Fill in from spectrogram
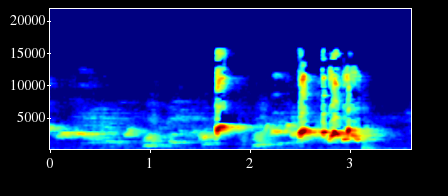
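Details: Morning song of a cage-kept red-whiskered bulbul used for voice training; soft lower whistles build into a loud, rapid cluster of bright chattering notes before fading.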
